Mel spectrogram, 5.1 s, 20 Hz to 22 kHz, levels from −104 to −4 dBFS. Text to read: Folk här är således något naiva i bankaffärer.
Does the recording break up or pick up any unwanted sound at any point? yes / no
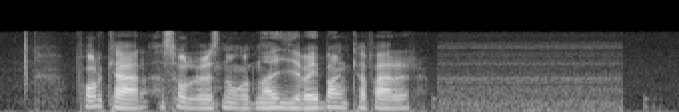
no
